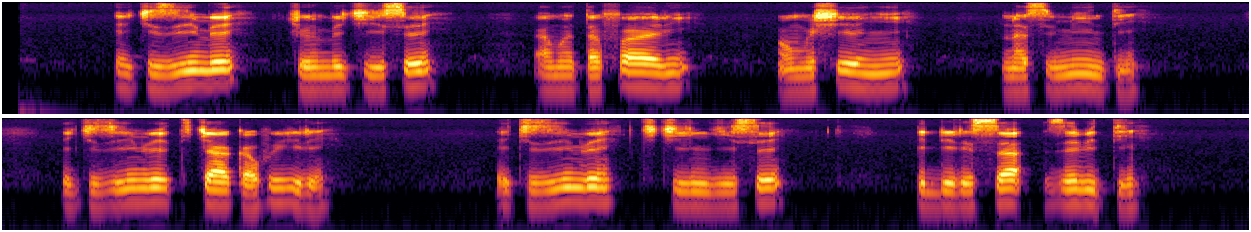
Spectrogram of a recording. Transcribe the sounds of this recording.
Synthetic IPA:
e̞ciziːmbe̞ | coːmbeciːse̞ | a̰matafaːɾi | o̞muʃeːɲi | nasimiːnti | eciziːmbe̞ci̥caːkahwiːɾe̞ | ḛciziːmbe̞ | ci̥ciːɲɟise̞ | diɾisaze̞βiti

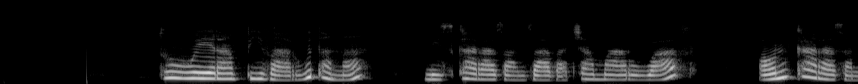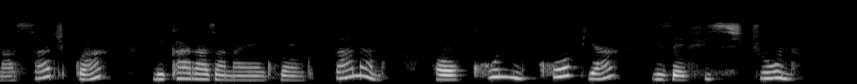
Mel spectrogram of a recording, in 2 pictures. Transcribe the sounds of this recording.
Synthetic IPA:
t̪ueɾampivaɾut̪anə | misi̥kaɾazanzavaʈ͡ʂəmaɾuafə̥ | awnikaɾazanəsaʈ͡ʂi̥kwa | nikaɾazanaeŋɡueŋɡu̥t̪ananə̥ | awkʰunikʰopja | izajfisi̥ʈ͡ʂunə

